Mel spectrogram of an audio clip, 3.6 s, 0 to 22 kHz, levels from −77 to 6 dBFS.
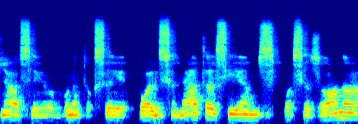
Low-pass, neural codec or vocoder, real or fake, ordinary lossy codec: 14.4 kHz; autoencoder, 48 kHz, 128 numbers a frame, DAC-VAE, trained on Japanese speech; fake; Opus, 64 kbps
